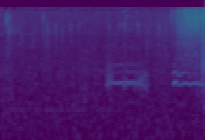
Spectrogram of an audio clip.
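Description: Two faint short bird calls, one about a second in and a shorter one near the end.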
